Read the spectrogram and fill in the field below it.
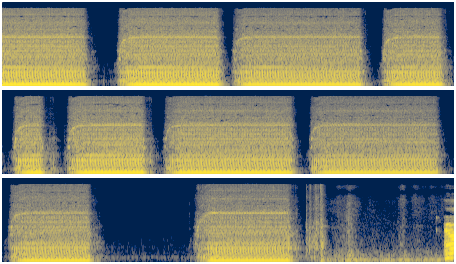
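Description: A sewing machine stitching quilt strips together for a bargello quilt runs in steady motor bursts of a few seconds each, broken by short pauses and one longer gap, close and loud with no voices.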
